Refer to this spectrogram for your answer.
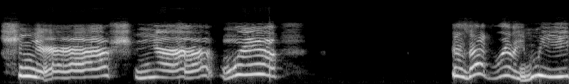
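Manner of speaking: very high, slow, drawn-out character voice. Doing a quick impression of a cartoon character: Snarf impression. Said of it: "That was my Snarf impression".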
